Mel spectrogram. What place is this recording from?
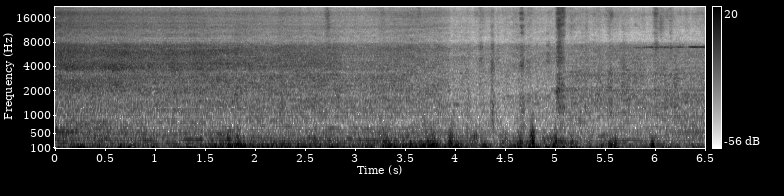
residential area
